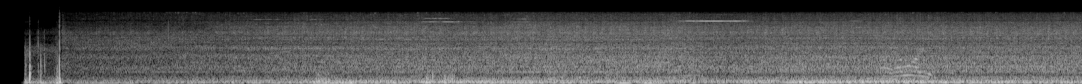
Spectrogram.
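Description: Fire rescue truck's engine running as the truck drives slowly past, a steady low hum with road noise that grows louder over the first few seconds. A couple of sharp clicks come at the very start, and faint voices are heard near the end.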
